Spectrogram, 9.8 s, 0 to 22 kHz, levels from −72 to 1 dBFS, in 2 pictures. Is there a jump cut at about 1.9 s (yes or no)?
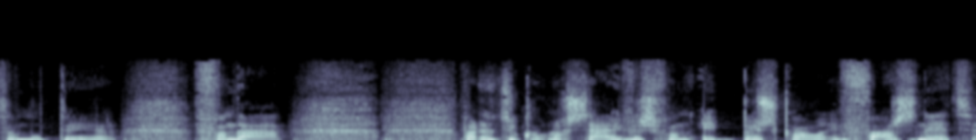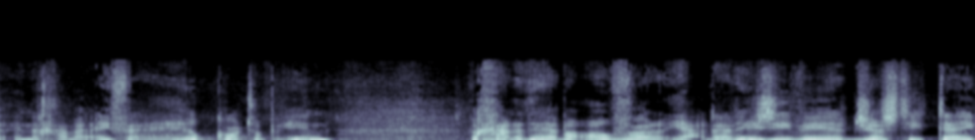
yes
